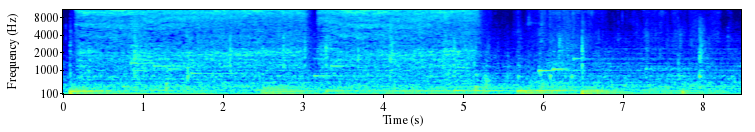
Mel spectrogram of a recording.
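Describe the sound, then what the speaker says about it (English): A continuous hissing of cooking spray onto a baking sheet runs in long bursts with brief pauses between them, close and fairly loud. "a cookie sheet that's sprayed with canola oil or any kind of cooking spray"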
